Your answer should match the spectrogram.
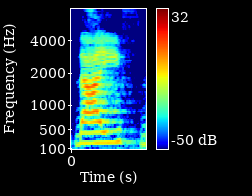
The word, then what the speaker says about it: knife: जैसे D, knife, not, no. इसमें क्या silent है? K.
